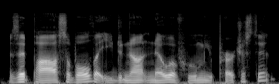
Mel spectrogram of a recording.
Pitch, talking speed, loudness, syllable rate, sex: 95 Hz, 280 wpm, -20 LUFS, 6.7 syllables/s, male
